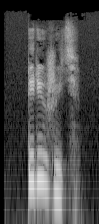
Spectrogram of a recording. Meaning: 1. to survive 2. to ride out, to go/get/live through; to be through, to get over (a hardship) 3. [with dative ‘whom?’ and accusative ‘на + by how much?’] to outlive
- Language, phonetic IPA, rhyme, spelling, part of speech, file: Russian, [pʲɪrʲɪˈʐɨtʲ], -ɨtʲ, пережить, verb, Ru-пережить.ogg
